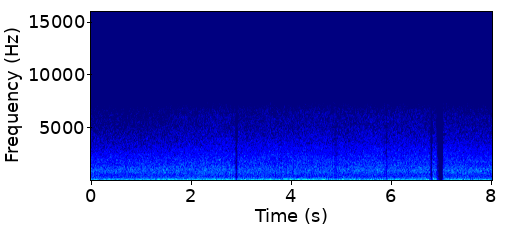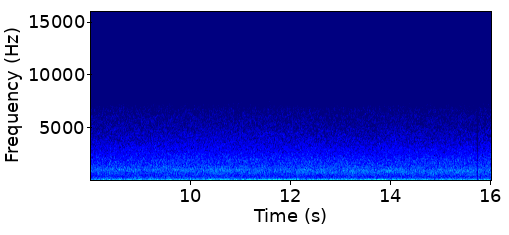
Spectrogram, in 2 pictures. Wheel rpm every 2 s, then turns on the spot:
0, 0, 0, 0, 0, 0, 0, 0.
none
